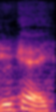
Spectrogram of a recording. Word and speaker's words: Bucket: Bouquet, but it's spelled Bucket, B-U-C-K-E-T, and she pronounces Mrs. Bouquet.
